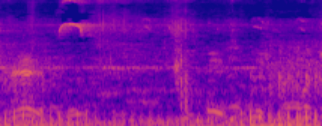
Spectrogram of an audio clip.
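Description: A small engine running steadily, with a fast, even pulse, under a few faint distant voices.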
